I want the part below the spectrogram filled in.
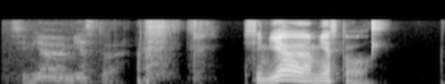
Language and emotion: Russian, positive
